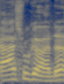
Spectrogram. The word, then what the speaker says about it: ashwagandha: Okay, this one I'm going to need help pronouncing. What do we Yes. got? We got ashwagandha? Yeah, that's good. Okay, thank you. Ashwagandha, yeah. All right, ashwagandha.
